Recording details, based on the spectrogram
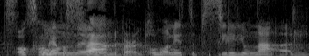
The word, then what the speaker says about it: Sandberg: galen feminist som heter Sheryl Sandberg, eller Sandberg om man uttalar på svenska.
